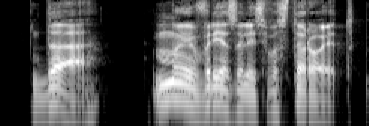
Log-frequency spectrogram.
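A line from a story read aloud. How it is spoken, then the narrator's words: Gloomy. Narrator (Russian): мрачно сказал Кей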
